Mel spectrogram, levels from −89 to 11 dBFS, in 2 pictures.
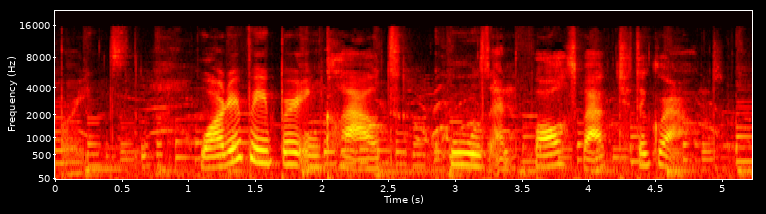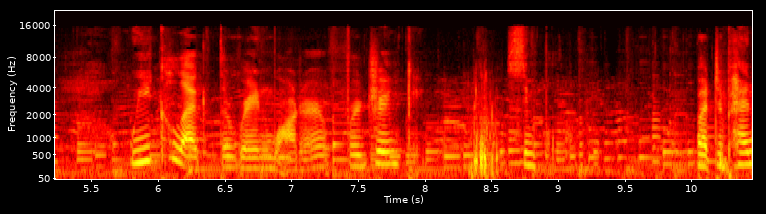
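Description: From 8.50 s to the end of the clip at 10.46 s, the audio jumps to roughly 1.52 times its earlier pace while the pitch stays where it was, the signature of a time-stretched section. The passage sounds rushed, with short segments dropped to compress the timing. The likely cause is software squeezing that final stretch to fit a shorter duration, shortening it without shifting its pitch.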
